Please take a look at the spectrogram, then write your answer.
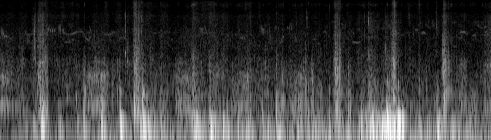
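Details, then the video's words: Grazing horses in Mongolia's Tuv province on a summer morning: close, deep, muffled munching with thuds and crunches, a louder cluster of bites near the end, little else audible. "Horses eating grass in summer morning / chomping noises"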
